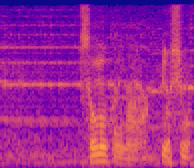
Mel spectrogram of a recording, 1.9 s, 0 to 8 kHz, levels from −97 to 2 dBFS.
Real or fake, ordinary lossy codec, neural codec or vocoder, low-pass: fake; MP3, 64 kbps; codec, 16 kHz, 2 kbps, FunCodec, trained on Chinese and English, 25 frames a second; 7.2 kHz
